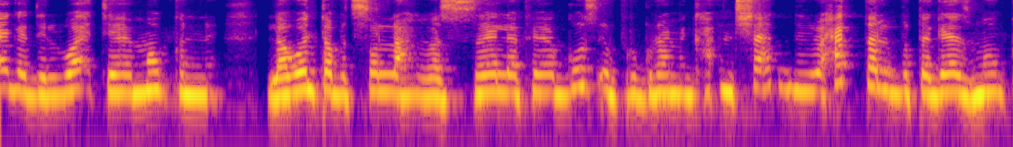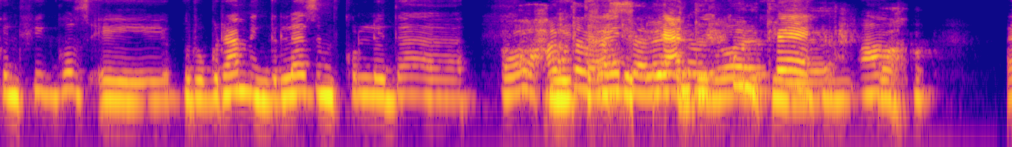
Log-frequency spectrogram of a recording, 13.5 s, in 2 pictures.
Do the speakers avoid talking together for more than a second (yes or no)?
no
